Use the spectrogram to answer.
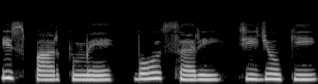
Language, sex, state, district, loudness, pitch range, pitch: Hindi, female, Bihar, Jamui, -19 LUFS, 220-250 Hz, 230 Hz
